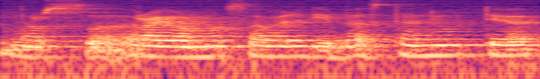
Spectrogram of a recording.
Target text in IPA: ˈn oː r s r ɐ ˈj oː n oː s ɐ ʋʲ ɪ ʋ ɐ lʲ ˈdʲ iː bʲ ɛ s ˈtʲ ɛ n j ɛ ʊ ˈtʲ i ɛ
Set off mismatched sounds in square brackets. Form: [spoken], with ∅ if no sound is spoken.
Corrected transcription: ˈn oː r s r ɐ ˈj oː n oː s ɐ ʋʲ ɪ ʋ ɐ lʲ ˈdʲ iː bʲ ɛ s ˈtʲ ɛ n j ɛ ʊ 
